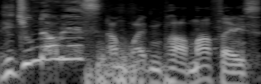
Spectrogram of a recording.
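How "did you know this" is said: high mock outrage from [name]; hammed-up angry girl voice; mock angry high squeal. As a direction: squeal it like a furious woman.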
